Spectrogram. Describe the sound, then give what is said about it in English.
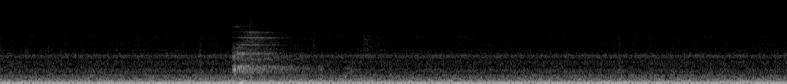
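Steady low traffic rumble of engines while stuck waiting behind a stopped school bus, even and continuous throughout. “I'm stuck behind a school bus, and it looks like this school bus is just waiting for the kid who is not there”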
